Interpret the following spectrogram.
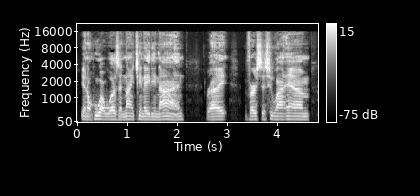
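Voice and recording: The recording has a dry, close sound with no echo as a man speaks at a moderate pace in a bright, sharp tone with monotone, flat intonation. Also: medium pitch for a man.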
